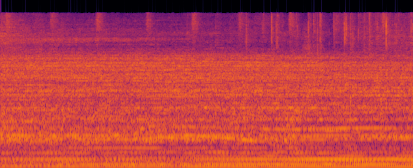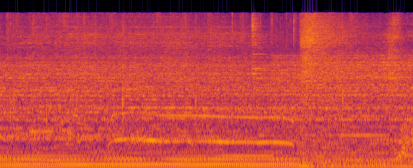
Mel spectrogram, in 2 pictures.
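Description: A heavy metal band playing live through a PA, in a loud instrumental passage of sustained low electric guitar and bass chords with a high guitar line gliding above them. The sound dips briefly about seven seconds in, then the full band comes back in.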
